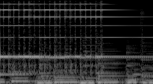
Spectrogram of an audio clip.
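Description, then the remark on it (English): An ancient rotary telephone bell rings in a rapid metallic trill, loud, then cuts off abruptly with a brief clattering tail of fading resonance. “It's coming out of this ancient rotary phone.”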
